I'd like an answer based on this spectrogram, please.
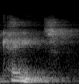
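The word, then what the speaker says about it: Keynes: But I said, she said, I know it's spelled Kings, K E Y N E S, but here in the village, we prefer to pronounce it Kes.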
